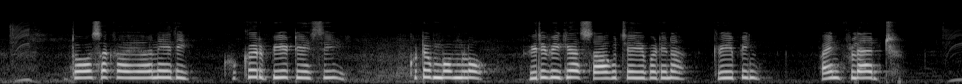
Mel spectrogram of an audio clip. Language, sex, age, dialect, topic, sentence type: Telugu, female, 25-30, Central/Coastal, agriculture, statement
